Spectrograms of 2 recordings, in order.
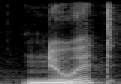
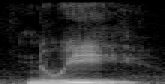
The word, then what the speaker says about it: Nuit: Nuit is pronounced Nui.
